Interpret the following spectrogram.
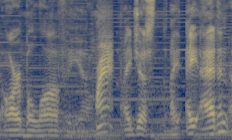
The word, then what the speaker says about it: Arboliva: It's Arboliva. Arboliva. Or is it Arboliva? Either way, though, there's no second O.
